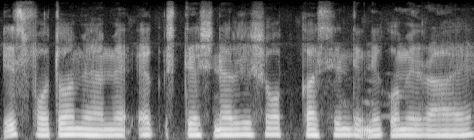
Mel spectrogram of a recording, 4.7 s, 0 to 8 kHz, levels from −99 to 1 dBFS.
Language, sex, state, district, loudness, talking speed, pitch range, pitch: Hindi, male, Arunachal Pradesh, Papum Pare, -15 LUFS, 175 wpm, 115-125 Hz, 120 Hz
